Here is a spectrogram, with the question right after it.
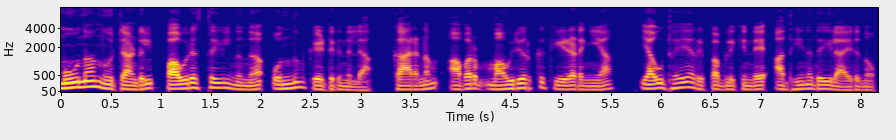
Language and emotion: Malayalam, neutral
